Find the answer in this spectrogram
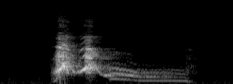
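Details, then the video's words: A miniature poodle barking at animals on TV gives two quick sharp barks that trail into a long, falling whine. "Mini Poodle DOG BARKING AT TV ANIMALS"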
